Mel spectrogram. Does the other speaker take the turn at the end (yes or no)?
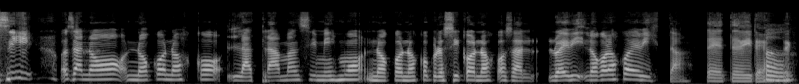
yes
